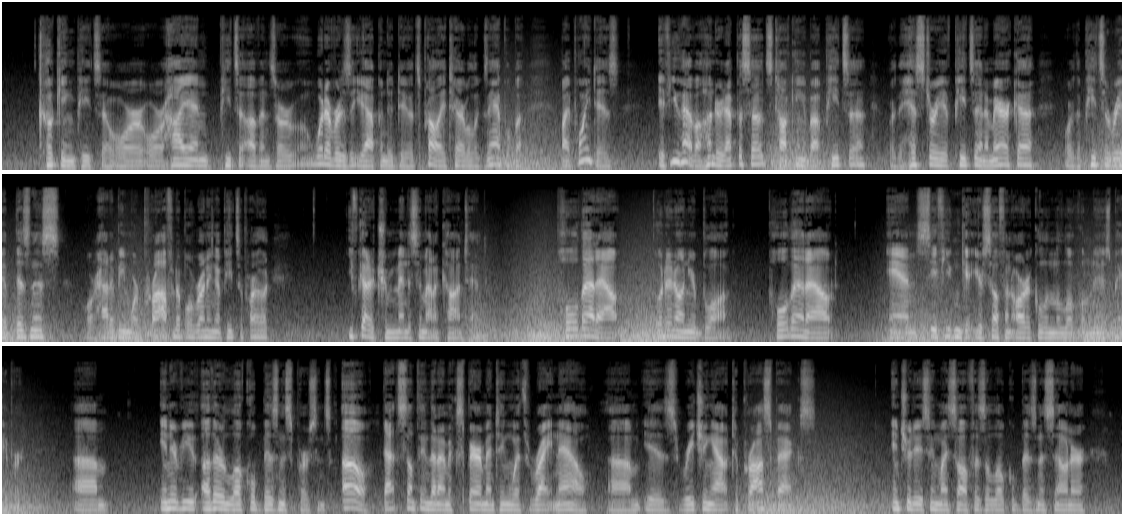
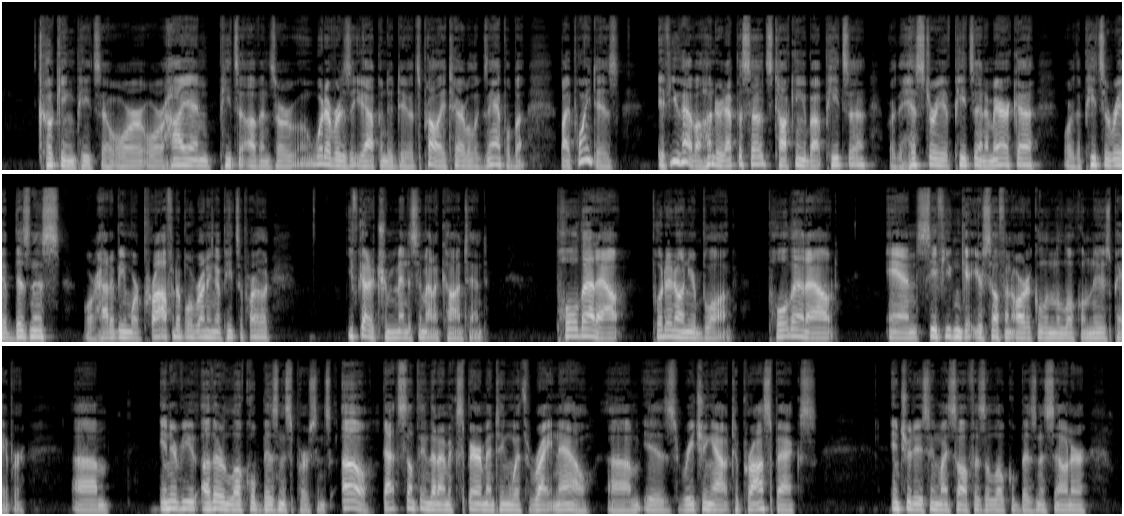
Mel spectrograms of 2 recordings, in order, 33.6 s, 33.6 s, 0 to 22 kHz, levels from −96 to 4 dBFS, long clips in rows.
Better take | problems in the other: second | wind noise on the microphone; occasional gusts; 15 dB below the speech

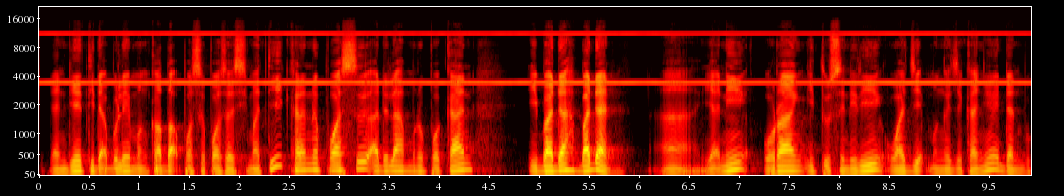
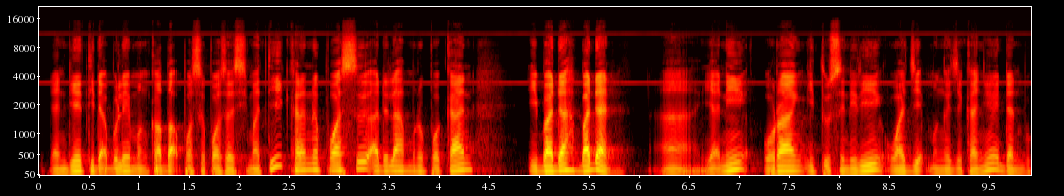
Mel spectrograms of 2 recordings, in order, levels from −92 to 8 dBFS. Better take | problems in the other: second | high-pitched whine; loud; throughout; 3.5 kHz, 7 dB below the speech; faint in the second

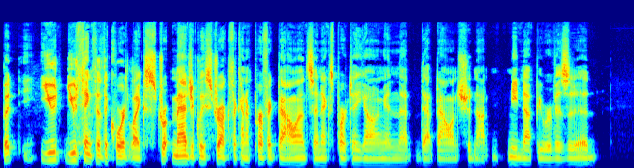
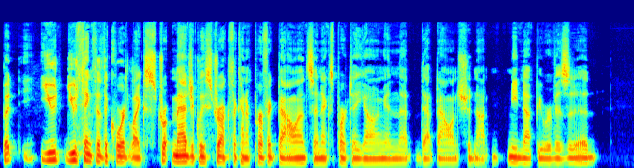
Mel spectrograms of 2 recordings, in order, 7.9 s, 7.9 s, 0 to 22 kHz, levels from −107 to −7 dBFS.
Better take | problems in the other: second | thin; very; fading below 500 Hz

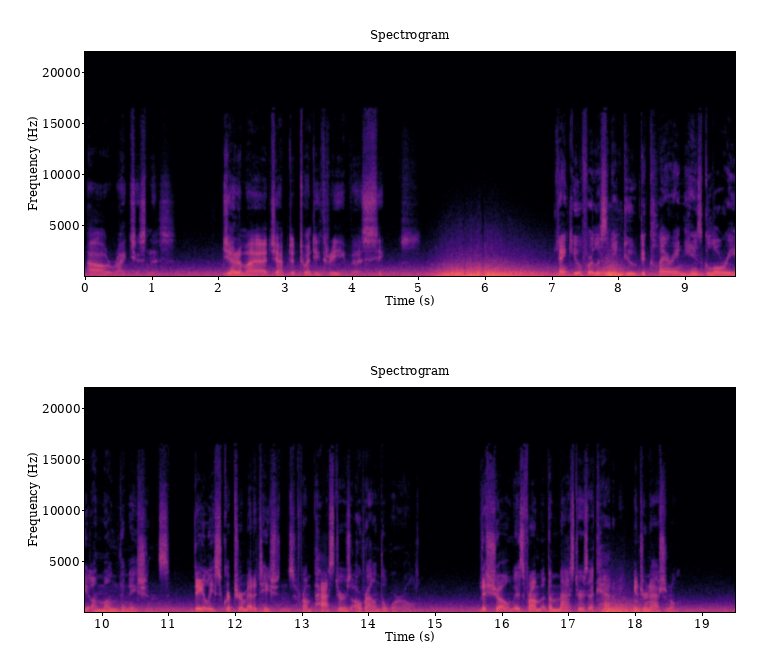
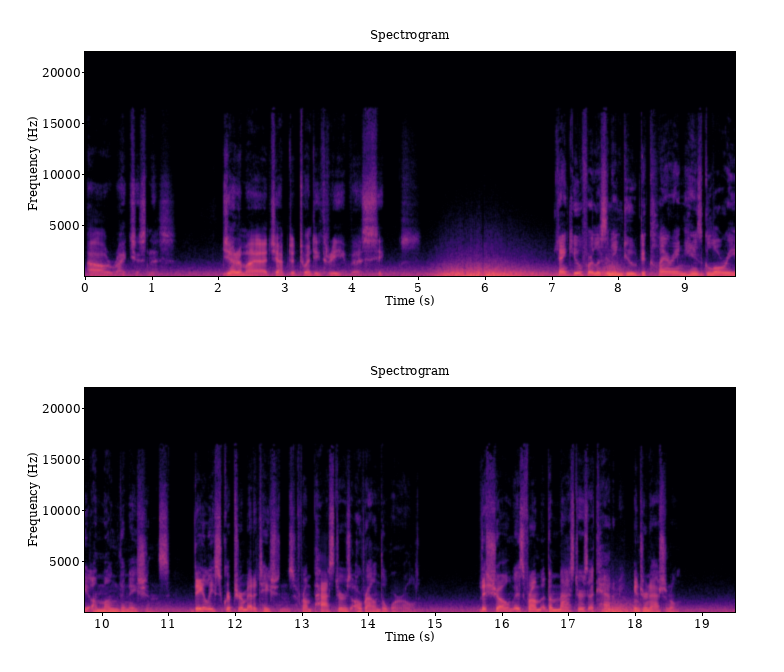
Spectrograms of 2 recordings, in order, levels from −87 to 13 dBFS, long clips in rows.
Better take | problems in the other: second | wind noise on the microphone; heavy; 7 dB below the speech; occasional gusts in the second

